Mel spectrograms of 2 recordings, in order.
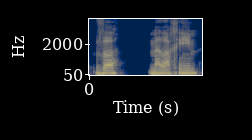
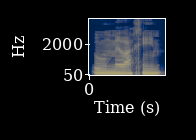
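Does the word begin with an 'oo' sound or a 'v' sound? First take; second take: v; oo. First: The word begins with a 'v' sound. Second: The word begins with an 'oo' sound. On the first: The speaker calls it wrong. "instead of v melachim" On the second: The speaker calls it right. "get um melachim"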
